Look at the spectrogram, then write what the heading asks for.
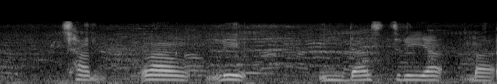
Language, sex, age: Southern Sotho, female, 20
